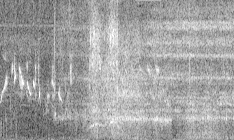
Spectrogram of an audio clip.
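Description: Small birds chirping in quick, rising and falling notes, with a rustling noise about two seconds in.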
